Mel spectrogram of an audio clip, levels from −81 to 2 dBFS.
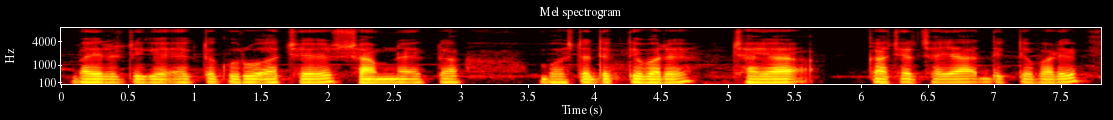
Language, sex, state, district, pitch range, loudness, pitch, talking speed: Bengali, male, Tripura, Unakoti, 120-125 Hz, -21 LUFS, 120 Hz, 110 wpm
